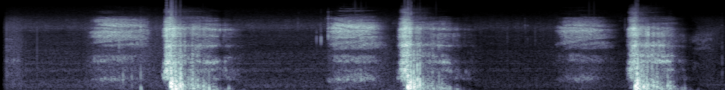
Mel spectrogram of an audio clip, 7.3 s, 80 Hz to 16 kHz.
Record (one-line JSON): {"exhalation_length": "7.3 s", "exhalation_amplitude": 32768, "exhalation_signal_mean_std_ratio": 0.32, "survey_phase": "beta (2021-08-13 to 2022-03-07)", "age": "18-44", "gender": "Male", "wearing_mask": "No", "symptom_none": true, "smoker_status": "Ex-smoker", "respiratory_condition_asthma": false, "respiratory_condition_other": false, "recruitment_source": "REACT", "submission_delay": "3 days", "covid_test_result": "Negative", "covid_test_method": "RT-qPCR", "influenza_a_test_result": "Negative", "influenza_b_test_result": "Negative"}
